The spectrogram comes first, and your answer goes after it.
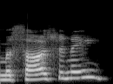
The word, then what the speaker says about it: misogyny: Nicole has to do the proper pronunciation for me, but it's called misogyny.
